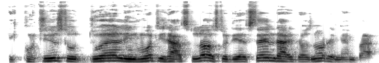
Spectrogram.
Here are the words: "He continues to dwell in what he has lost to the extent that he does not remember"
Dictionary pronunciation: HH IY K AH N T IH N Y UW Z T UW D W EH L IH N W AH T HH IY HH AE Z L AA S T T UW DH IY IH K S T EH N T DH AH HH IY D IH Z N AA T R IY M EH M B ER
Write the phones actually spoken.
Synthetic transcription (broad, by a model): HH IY K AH N T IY N Y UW S T UW D W EH L IH N W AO T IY HH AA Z L AA S T T UW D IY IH S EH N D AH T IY D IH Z N AA T R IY M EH M B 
